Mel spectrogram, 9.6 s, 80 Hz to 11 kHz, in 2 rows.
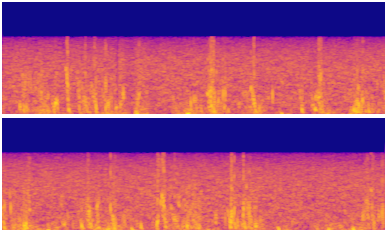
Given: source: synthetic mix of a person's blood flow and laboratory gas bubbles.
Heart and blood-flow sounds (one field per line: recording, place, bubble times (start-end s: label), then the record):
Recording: Doppler ultrasound of blood flow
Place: precordium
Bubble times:
0.00-0.02 s: bubbles
0.19-0.73 s: bubbles
0.77-0.89 s: bubbles
0.92-1.58 s: bubbles
1.66-1.74 s: bubbles
2.25-2.87 s: bubbles
2.93-3.42 s: bubbles
3.70-3.79 s: bubbles
3.83-4.06 s: bubbles
4.36-5.19 s: bubbles
5.50-6.04 s: bubbles
6.11-6.24 s: bubbles
6.27-6.34 s: bubbles
6.48-6.59 s: bubbles
6.69-7.28 s: bubbles
7.42-7.49 s: bubbles
7.55-8.06 s: bubbles
9.27-9.58 s: bubbles
From the record:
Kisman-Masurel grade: 332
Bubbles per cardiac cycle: rolling drumbeat, 9 or more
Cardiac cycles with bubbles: 50 to 99%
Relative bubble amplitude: moderate (0.250 to 0.450)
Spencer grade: 3 (all of the cardiac periods contain showers or single bubble signals, but not dominating or overriding the cardiac motion signals)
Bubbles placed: anywhere in the cardiac cycle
